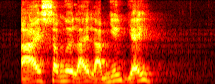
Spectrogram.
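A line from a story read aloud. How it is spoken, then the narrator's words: Glaring loud shout. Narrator (Vietnamese): Thôi Dân y trừng trừng quát lớn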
